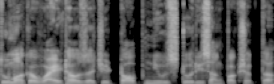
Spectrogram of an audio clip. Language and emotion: Goan Konkani, neutral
